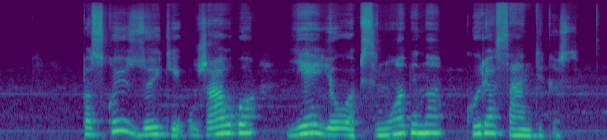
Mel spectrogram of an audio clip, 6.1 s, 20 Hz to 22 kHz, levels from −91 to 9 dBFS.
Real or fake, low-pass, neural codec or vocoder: fake; 19.8 kHz; codec, 44.1 kHz, 7.8 kbps, DAC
